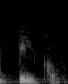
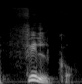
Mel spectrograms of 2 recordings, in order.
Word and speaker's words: Philco: pilco dice el vendedor no no se dice pico la persona como efe se dice philco porque la persona como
